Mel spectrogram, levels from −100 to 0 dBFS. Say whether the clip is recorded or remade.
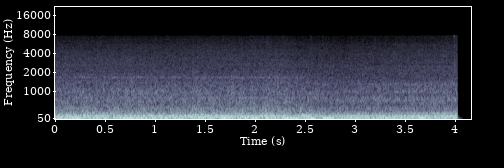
recorded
